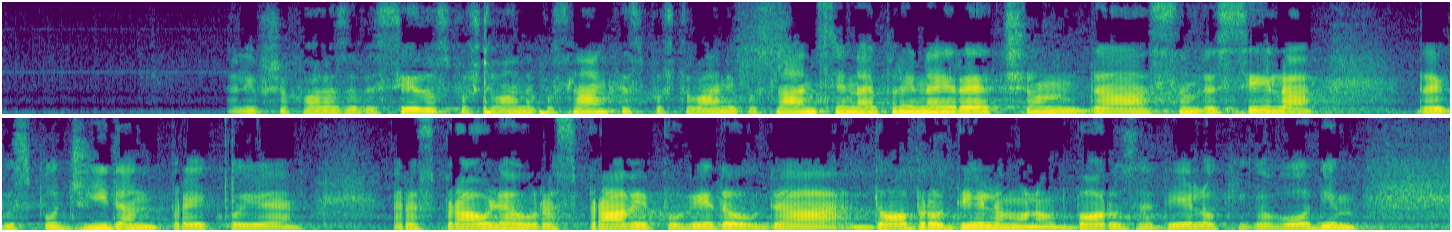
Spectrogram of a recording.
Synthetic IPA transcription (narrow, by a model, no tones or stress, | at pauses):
najlepʃaxʋaːlazabɛseːd̪ɔspɔʃt̪ɔʋaːnɛpɔslaːŋkɛspɔʃt̪ɔʋaːnipɔslaːnt̪sinːajpɾɛjnajɾɛːt͡ʃɛmd̪asəmʋɛseːla | d̪ajɛɡɔspoːt̪ʒid̪anpɾɛjkʰɔjɛ | ɾaspɾaːwljawɾaspɾʔaːʋipɔʋeːd̪awd̪ad̪ɔːbɾɔd̪eːlɛmɔnaɔd̪bɔːɾuzad̪eːlɔkiɡaʋoːd̪im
